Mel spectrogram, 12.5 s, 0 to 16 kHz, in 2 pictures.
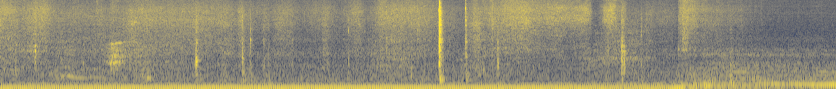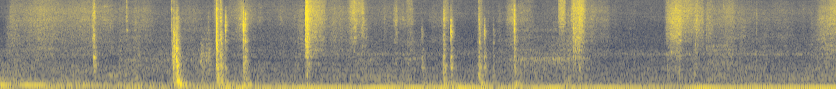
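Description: The 2021 Chevrolet Silverado's 3.0-litre Duramax inline-six turbo diesel idling, heard from inside the cab as a steady low drone. A tone falls in pitch about five seconds in, and several sharp clicks are heard.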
